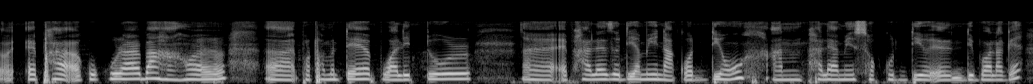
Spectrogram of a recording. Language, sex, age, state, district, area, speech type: Assamese, female, 30-45, Assam, Sivasagar, rural, spontaneous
